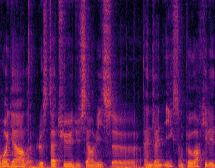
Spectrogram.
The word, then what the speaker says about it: Nginx: va faire c'est tout simplement un apt-get installe engine x qui s'écrit de cette façon tu irais y pour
